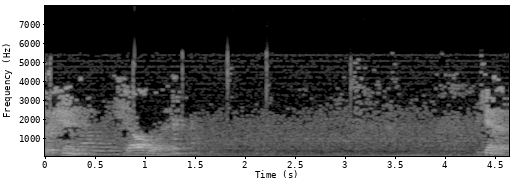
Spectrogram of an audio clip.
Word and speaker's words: Yahweh: If it had its proper vowel points, most scholars assume that it would be pronounced Yahweh.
